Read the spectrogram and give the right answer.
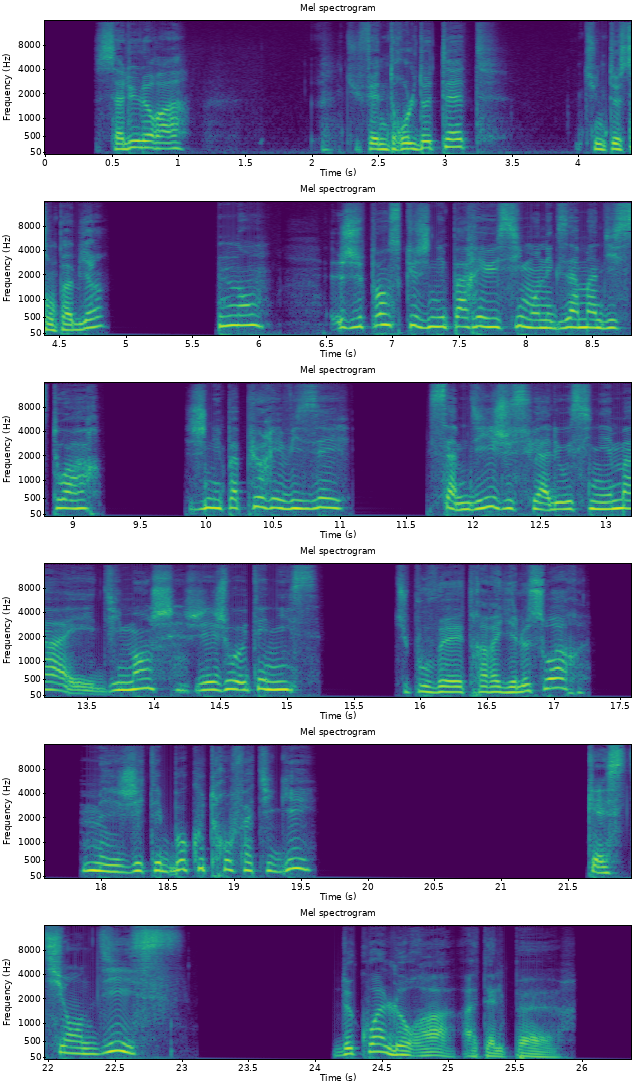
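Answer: D'avoir raté son examen d'histoire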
